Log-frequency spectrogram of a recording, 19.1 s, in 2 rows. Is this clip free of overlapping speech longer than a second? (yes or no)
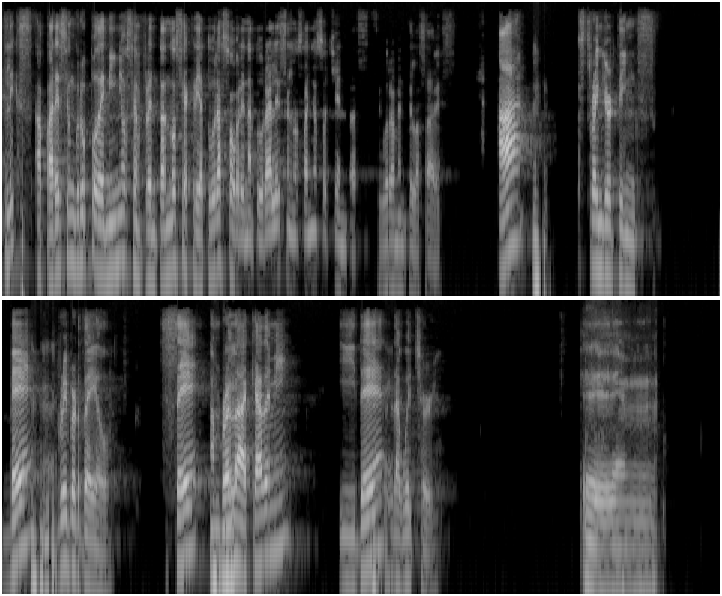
yes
